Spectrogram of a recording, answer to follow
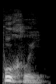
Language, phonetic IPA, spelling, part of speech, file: Russian, [ˈpuxɫɨj], пухлый, adjective, Ru-пухлый.ogg
- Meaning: 1. plump, chubby 2. swollen, puffy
